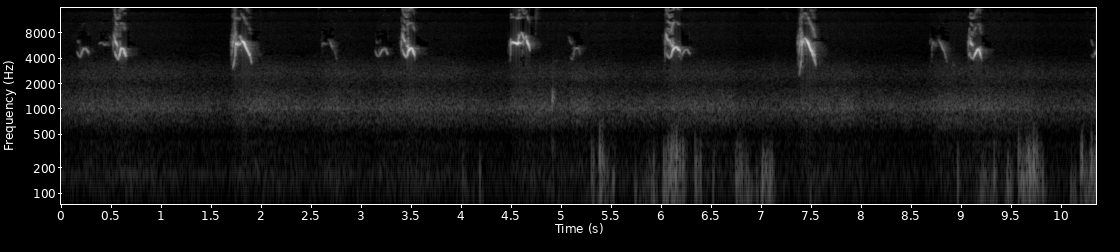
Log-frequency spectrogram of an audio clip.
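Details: Western yellow wagtail, 12 June 2018, uttering a steady series of thin, high, slightly rising call notes, some paired, every second or so, against low rustling, scattered thuds and a faint hiss.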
